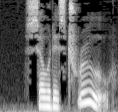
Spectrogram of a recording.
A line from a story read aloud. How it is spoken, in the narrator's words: said softly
